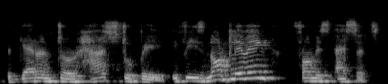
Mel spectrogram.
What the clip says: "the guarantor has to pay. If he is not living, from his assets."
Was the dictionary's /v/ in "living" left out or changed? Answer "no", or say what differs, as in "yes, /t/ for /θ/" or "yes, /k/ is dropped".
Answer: no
